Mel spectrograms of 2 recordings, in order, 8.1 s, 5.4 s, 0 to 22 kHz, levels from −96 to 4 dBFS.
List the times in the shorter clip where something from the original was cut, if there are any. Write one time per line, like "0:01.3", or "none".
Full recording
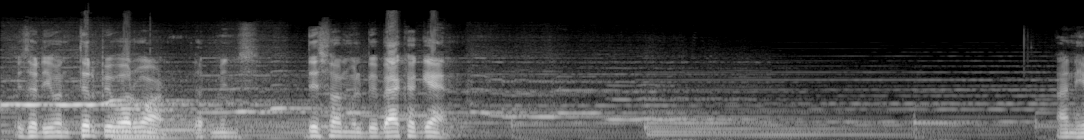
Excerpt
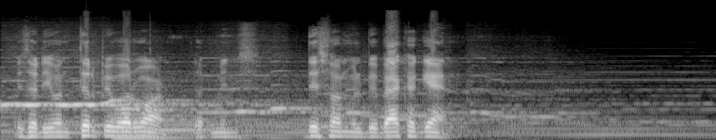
0:04.0

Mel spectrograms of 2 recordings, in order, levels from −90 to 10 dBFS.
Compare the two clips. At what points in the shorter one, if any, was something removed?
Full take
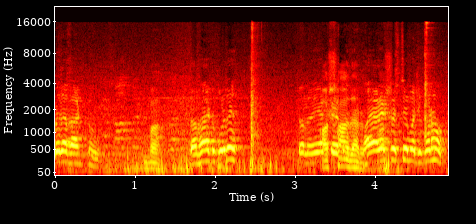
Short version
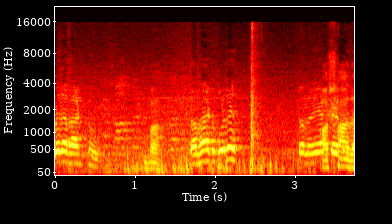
none

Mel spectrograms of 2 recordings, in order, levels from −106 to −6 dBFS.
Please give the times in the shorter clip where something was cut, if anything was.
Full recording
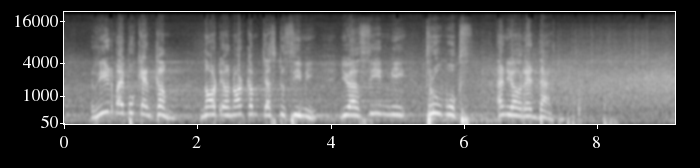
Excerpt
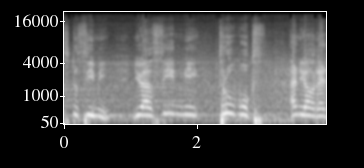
none

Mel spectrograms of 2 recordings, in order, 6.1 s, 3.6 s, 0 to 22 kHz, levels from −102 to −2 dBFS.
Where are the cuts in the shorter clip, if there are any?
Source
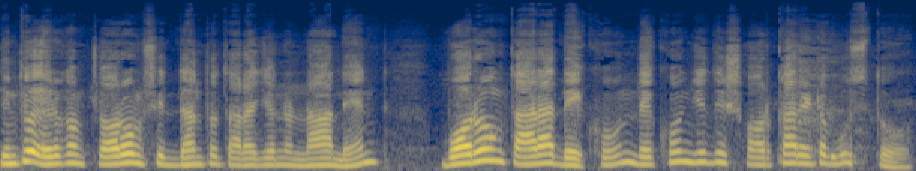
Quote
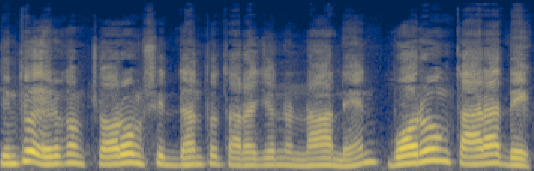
0:02.5

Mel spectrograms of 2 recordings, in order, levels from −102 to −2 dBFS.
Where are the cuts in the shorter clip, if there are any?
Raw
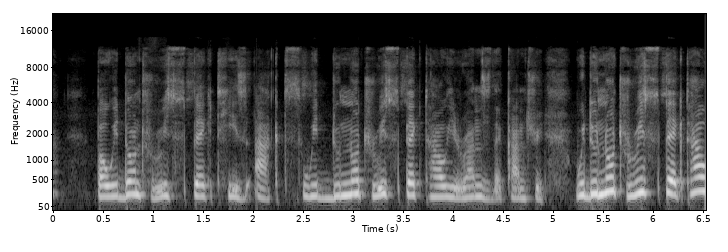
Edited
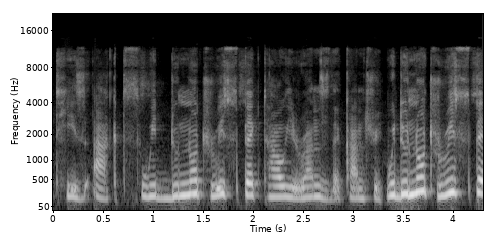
0:03.2

